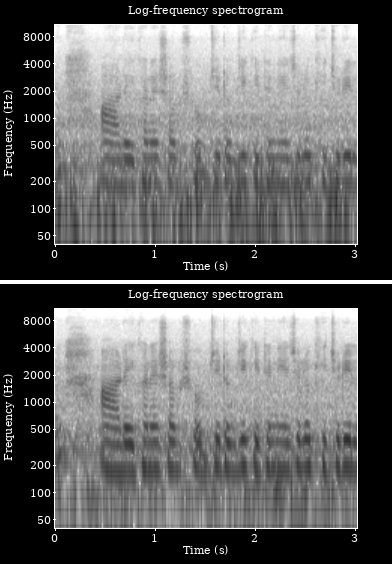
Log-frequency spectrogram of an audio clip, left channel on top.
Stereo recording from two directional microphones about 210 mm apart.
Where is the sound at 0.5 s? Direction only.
10° right (ahead or behind).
